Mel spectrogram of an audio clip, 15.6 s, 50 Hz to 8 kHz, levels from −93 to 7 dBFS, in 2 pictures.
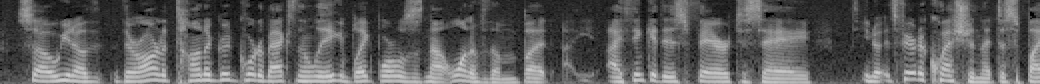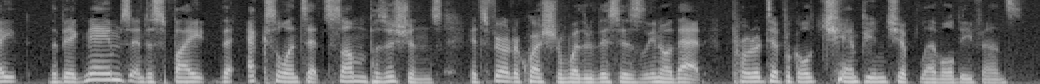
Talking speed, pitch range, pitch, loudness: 235 wpm, 135-165 Hz, 145 Hz, -19 LUFS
